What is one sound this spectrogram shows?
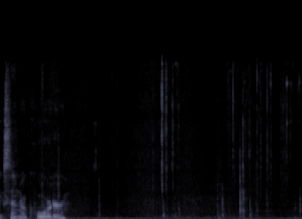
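Beaded metal charms clink softly as they are slid across cloth.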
